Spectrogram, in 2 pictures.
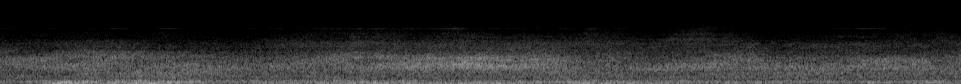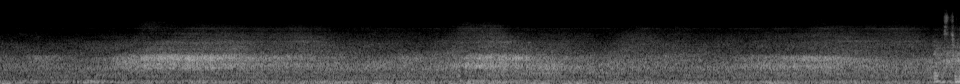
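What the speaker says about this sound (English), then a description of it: "Next arrival, EasyJet flight 3296 coming in from Zurich." An EasyJet airliner inbound from Zurich on short final at Edinburgh Airport, a steady broad jet roar that swells and fades in two gentle surges over the whole stretch, moderately distant, with no talking.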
